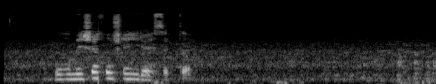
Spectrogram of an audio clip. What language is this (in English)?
Urdu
